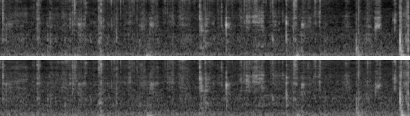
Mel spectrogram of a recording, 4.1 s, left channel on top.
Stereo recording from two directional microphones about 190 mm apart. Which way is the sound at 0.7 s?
40° left (ahead or behind).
